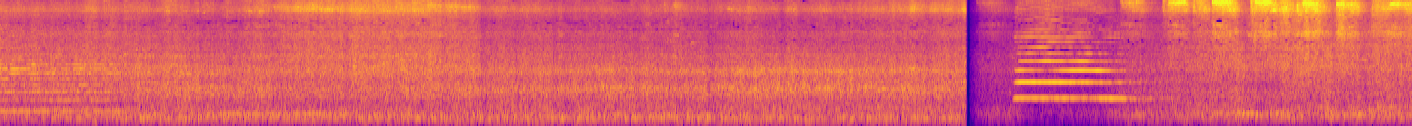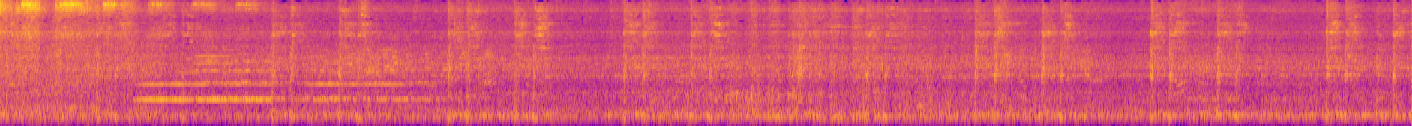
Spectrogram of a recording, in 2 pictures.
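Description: A passenger train of LHB coaches running past close by: a steady loud rumble and rattle of wheels over the rail joints. After a brief break about ten seconds in there is a short train horn blast, and two more horn blasts follow a few seconds later.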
